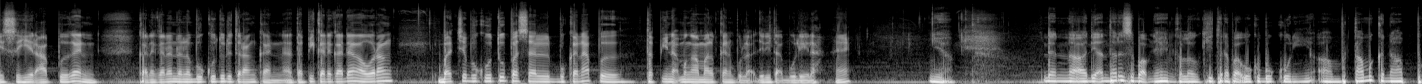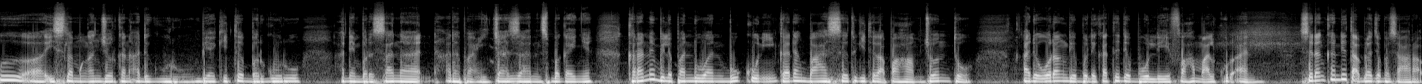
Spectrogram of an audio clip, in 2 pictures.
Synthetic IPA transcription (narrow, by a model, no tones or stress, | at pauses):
isəɦiɾapəkankadaŋkadaŋdalambukut̪̬udit̪əɾaŋkanət̪apikadaŋkadaŋoɾaŋ | bat͡ʃəbukut̪upasalbukanapət̪apinaʔməŋamalkanpula̰ʔd͡ʒadit̪aʔbolɛhlahɛ | ja̰ | danədiant̪aɾəsəbap̚ɲaankalawkit̪adapat̪̚bukubukuniəmpərt̪amãkənapəə̰ḭslamːə̃ŋaɲd͡ʒʊrkana̰daɡuɾubiakit̪əbərɡuɾu | adaɲaŋbərsanat̪̚adapaid͡ʒazahdansəbaɡajɲãkəɾanãbilapanduanbukunḭkadaŋbaɦasat̪ukit̪at̪aʔpaɦamt͡ʃɔnt̪ɔh | adaoɾaŋdiəbolɛhkat̪adiəbolɛhfaɦamalkurʔa̰n | sədaŋkandiət̪aʔbəlad͡ʒabasaɦa̰ɾa̰p̚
